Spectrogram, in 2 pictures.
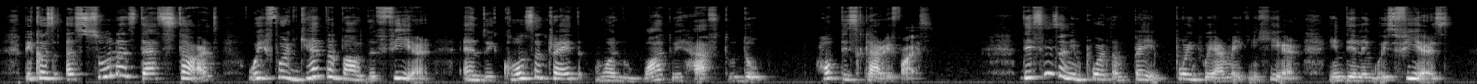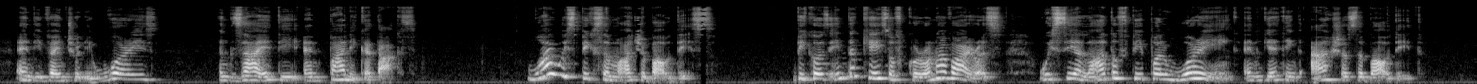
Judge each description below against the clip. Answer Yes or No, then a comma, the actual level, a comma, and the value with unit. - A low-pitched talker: No, high, 230 Hz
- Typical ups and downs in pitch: No, wide, 8.1 semitones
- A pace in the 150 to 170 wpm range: No, average, 140 wpm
